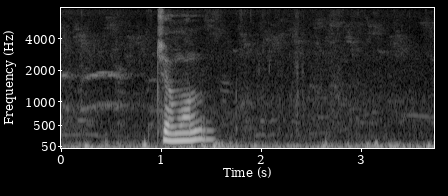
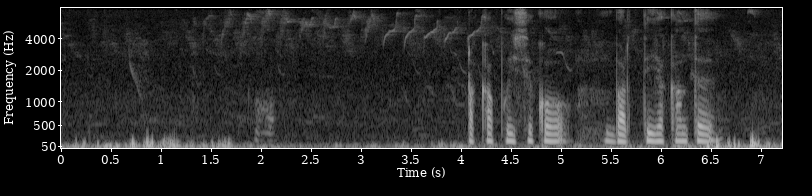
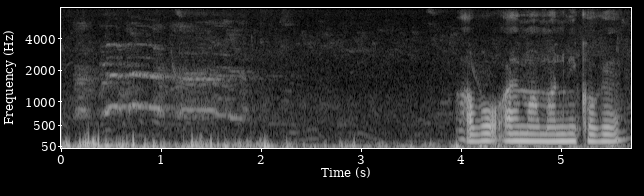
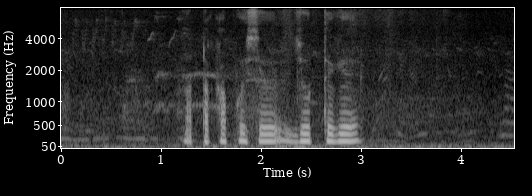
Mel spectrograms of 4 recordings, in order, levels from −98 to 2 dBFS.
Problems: none marked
